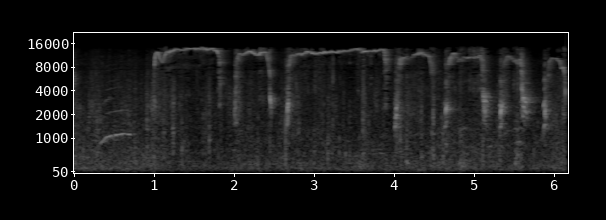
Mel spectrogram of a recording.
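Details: Screaming baby monkey: long, piercing shrieks held very high, broken into rapid, ragged bursts that rise and drop steeply, with a short rising cry at the start.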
